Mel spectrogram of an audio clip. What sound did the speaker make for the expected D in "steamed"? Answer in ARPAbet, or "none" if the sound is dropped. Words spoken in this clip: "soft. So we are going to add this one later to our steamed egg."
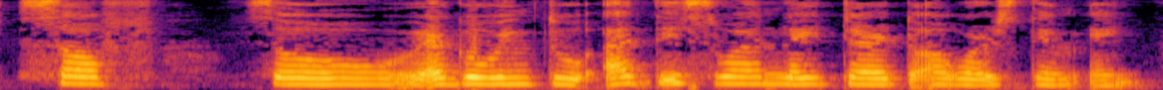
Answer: none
